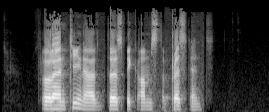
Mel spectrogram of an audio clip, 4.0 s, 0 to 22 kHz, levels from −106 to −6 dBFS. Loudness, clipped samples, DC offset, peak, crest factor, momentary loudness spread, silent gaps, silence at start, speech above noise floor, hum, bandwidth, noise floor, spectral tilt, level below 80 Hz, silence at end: -20 LUFS; under 0.1%; under 0.1%; -2 dBFS; 20 dB; 16 LU; none; 0.65 s; 62 dB; none; 16 kHz; -82 dBFS; -3.5 dB/octave; -60 dBFS; 1.05 s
